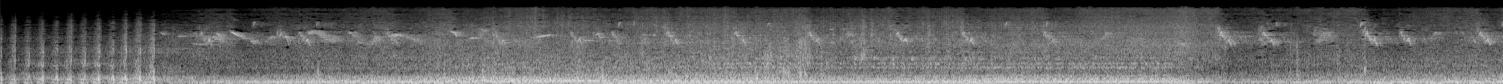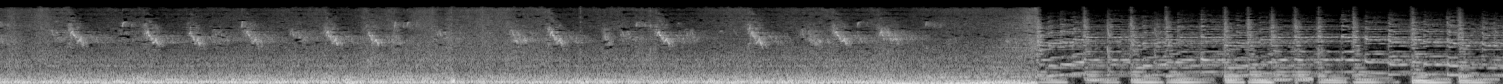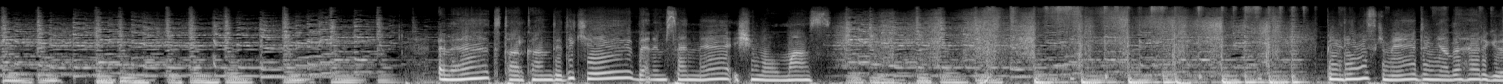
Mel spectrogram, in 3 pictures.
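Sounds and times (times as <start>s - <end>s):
steady low rumble: 0.0s - 25.5s
birds chirping: 1.5s - 25.4s, 26.4s - 45.0s.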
